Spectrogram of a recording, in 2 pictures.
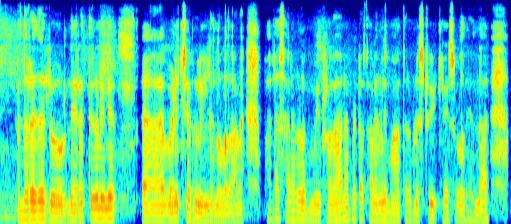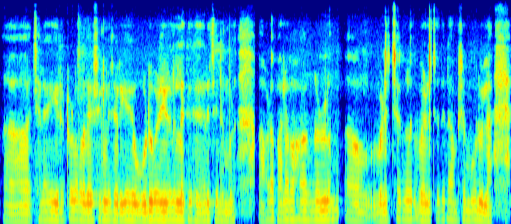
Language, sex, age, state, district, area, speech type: Malayalam, male, 18-30, Kerala, Idukki, rural, spontaneous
